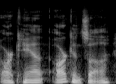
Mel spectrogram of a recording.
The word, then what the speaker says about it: Arkansas: But in Kansas, the river that is named for, most people call it Arkansas. What do you call the river there in Kansas? – You said it right. You said it right Arkansas. – The first time.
